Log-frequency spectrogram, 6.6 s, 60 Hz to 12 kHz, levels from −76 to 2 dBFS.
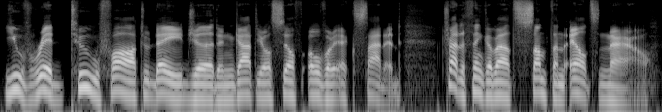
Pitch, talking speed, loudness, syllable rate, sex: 125 Hz, 170 wpm, -19 LUFS, 4.8 syllables/s, male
